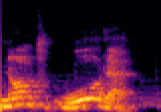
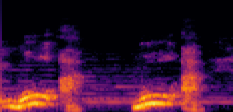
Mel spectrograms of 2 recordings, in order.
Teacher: A Cockney from London will say water, water. It's a guttural stop where you actually stop the supply of air and it stops there.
